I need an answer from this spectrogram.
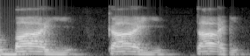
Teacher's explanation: The ya with the jazm makes it go down to e, a kind of an e sound. So you're going from ah to e.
